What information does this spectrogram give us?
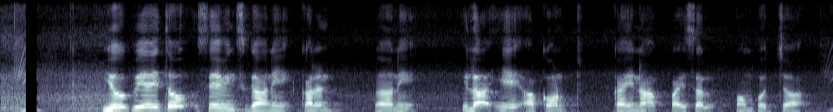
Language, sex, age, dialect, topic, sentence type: Telugu, male, 18-24, Telangana, banking, question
